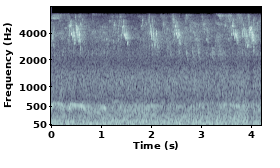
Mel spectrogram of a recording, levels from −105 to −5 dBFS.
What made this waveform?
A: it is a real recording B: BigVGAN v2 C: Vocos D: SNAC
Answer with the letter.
A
